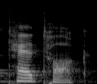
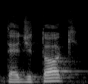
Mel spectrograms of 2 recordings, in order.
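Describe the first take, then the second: First: It is said with an English accent. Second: It is said with a Brazilian Portuguese accent.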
